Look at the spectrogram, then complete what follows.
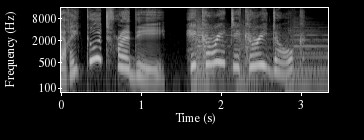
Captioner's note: none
